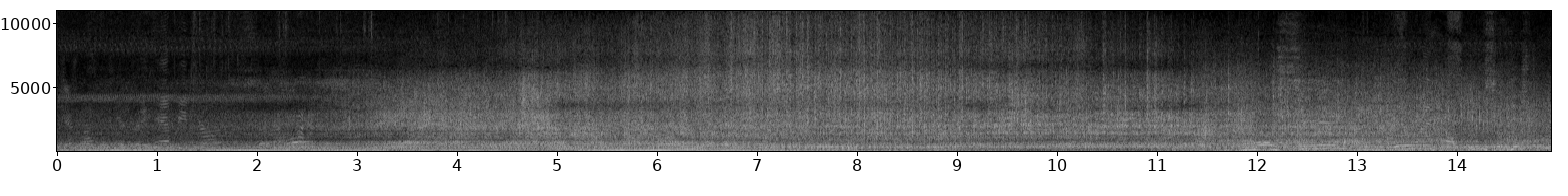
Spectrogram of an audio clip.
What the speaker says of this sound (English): the PB4Y privateer built by Consolidated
